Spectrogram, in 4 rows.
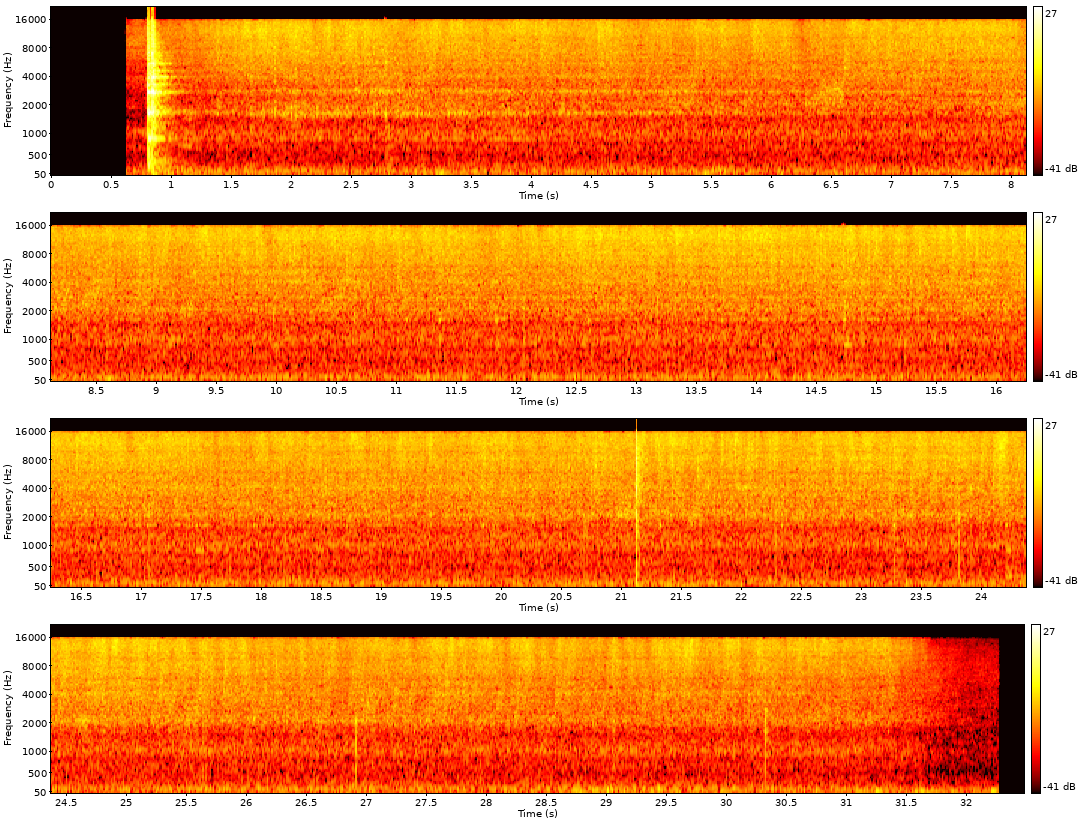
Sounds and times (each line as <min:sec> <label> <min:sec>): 0:00.6 piece of ice on a hot pan 0:32.3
